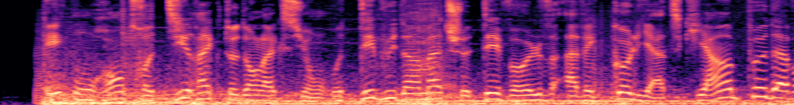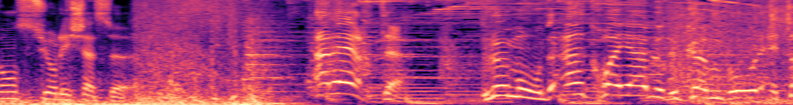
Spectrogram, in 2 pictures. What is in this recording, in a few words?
French Commercial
